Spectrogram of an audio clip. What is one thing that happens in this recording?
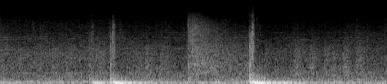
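Cannon shots boom loudly.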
